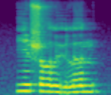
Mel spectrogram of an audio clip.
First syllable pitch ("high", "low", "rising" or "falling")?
high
